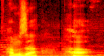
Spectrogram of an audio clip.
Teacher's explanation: یہ حمزہ اور ہا جو ہے شروع والے حلق سے ادا ہوتا ہے جو سینے کی طرف ہے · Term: شروع حلق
